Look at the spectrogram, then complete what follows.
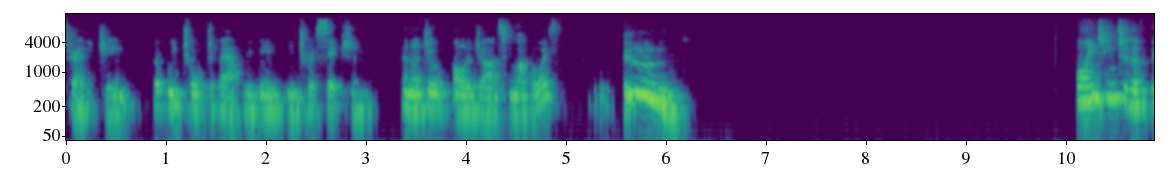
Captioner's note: muffled cough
